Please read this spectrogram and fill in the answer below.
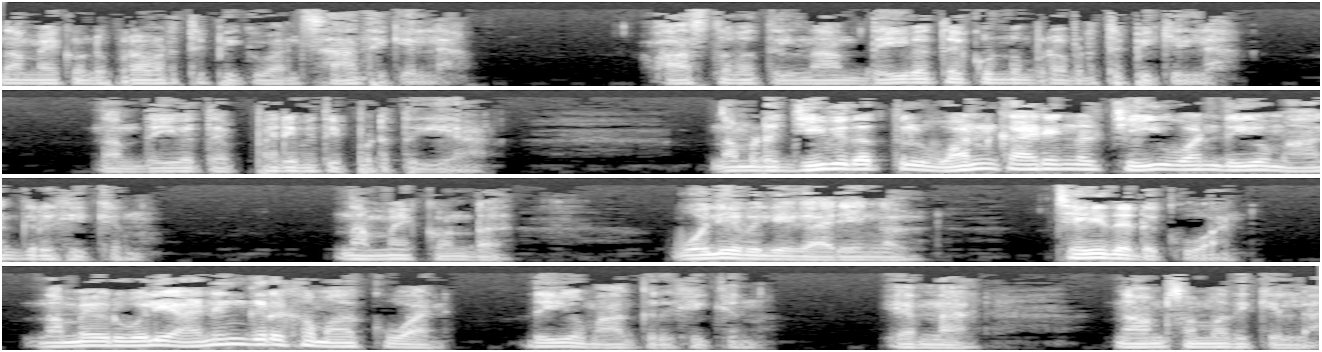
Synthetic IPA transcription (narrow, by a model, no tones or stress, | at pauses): nɐmːe̞kːo̞ɳɖɨprɐʋɐrt̪ipːikʲːuʋaːnsaːd̪ʱikʲːilːɐ | ʋaːst̪ɐʋɐt̪ːilnaːmd̪e̞jʋɐt̪ːe̞kːoɳɖumprɐʋɐrt̪ipːikʲːilːɐ | naːmd̪ejʋɐt̪ːe̞pɐɾimɐðipːe̞ɽut̪ːuɣɐ̰ja̰ːɳɨ | nɐmːuɽe̞d͡ʑiːʋiðɐt̪ːilʋɐnkaːɾjɐŋːɐɭt͡ɕe̞jːuʋaːnd̪e̞jʋɐmaːɡɾɐhikʲːunːu | nɐmːe̞kːo̞ɳɖɨ | ʋɐlijɐʋɐlijɐkaːɾjɐŋːɐ̰ɭ | t͡ɕe̞jðe̞ɽukːuʋa̰ːn | nɐmːe̞o̞ɾuʋɐlijɐːnuŋɡɾɐhɐmaːkːuʋa̰ːn | d̪e̞jʋɐmaːɡrɐhikʲːunːu | e̞nːa̰ːl | naːmsɐmːɐd̪ʱikʲːilːɐ̰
